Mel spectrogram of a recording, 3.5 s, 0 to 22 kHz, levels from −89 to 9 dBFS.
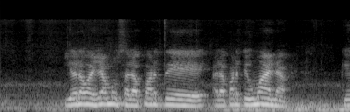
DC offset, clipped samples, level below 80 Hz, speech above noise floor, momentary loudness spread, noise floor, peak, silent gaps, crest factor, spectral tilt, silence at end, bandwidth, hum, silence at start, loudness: under 0.1%; under 0.1%; -34 dBFS; 22 dB; 13 LU; -39 dBFS; -2 dBFS; none; 16 dB; -9.5 dB/octave; 0 s; 4.4 kHz; none; 0 s; -18 LUFS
